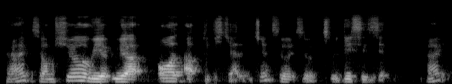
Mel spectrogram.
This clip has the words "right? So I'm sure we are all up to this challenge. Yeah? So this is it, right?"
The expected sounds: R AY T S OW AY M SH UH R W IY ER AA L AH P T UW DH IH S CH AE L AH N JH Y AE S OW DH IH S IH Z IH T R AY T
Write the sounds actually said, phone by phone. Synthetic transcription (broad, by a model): R AY T S OW AY M SH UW W W IY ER AA L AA P T UW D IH S CH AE L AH N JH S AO S OW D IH S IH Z IH T R AY T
